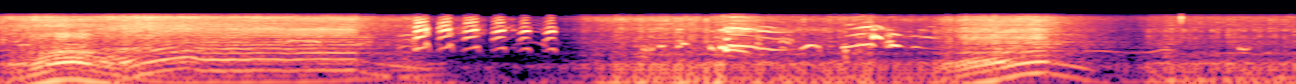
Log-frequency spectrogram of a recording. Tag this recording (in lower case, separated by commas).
speech, car, auto racing, vehicle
